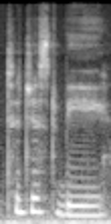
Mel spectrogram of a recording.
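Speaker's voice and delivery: hushed, unhurried guide, settling listeners inward; guided meditation. Real, not acted. Host guiding online listeners to close their eyes and breathe, guided meditation.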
